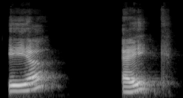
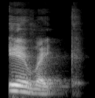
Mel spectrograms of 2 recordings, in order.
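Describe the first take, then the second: First: The words are separate with no r sound. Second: The words join with a linking r sound. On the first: "When you say ear, it doesn't have a r sound" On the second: "when we say earache, the r appears"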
